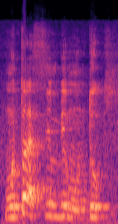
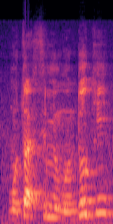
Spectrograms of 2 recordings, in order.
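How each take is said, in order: Both takes have the same delivery.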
